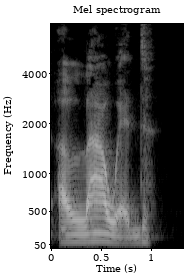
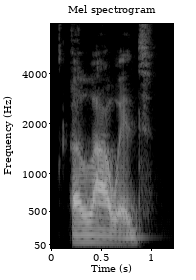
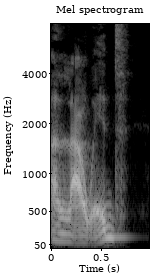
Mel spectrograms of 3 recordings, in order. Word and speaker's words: allowed: Okay, now the way I often hear it, as you've just heard, is allowed. Allowed. So, the correct pronunciation is actually allowed, not allowed, but allowed.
